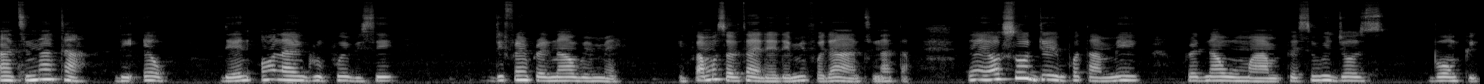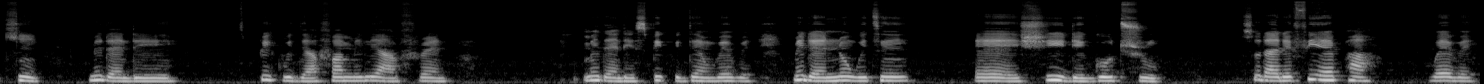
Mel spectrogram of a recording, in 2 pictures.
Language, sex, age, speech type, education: Nigerian Pidgin, female, 30-45, spontaneous, tertiary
